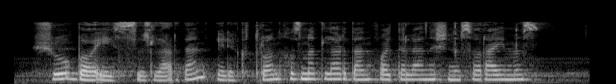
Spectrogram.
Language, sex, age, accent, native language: Uzbek, female, under 19, Toshkent shahri, Uzbek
